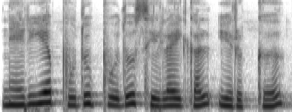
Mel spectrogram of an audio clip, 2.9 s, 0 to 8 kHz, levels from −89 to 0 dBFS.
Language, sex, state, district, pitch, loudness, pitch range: Tamil, female, Tamil Nadu, Nilgiris, 205 Hz, -16 LUFS, 190-235 Hz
